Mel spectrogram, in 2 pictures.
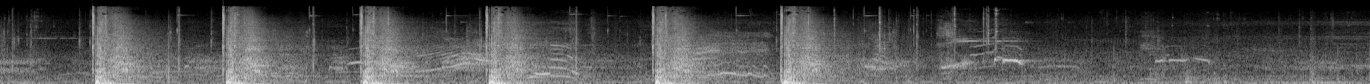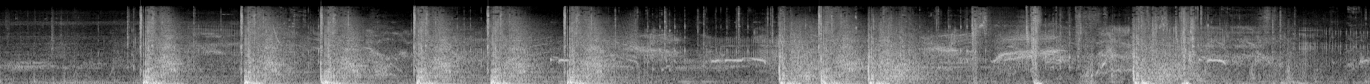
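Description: Gunshots fire loudly in bursts, ringing through an echoing hall.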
